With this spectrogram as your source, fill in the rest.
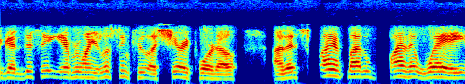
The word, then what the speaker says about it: Shari Puorto: Everyone, you're listening to Shari Puorto. That's by the way, it's spelled SHARIPUORTO, and her latest album is My Obsession.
